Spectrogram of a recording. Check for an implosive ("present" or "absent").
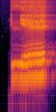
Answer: absent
